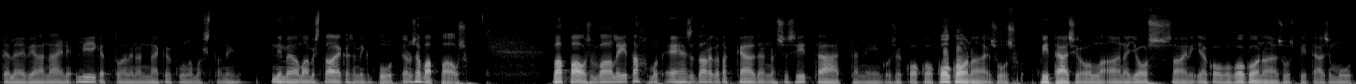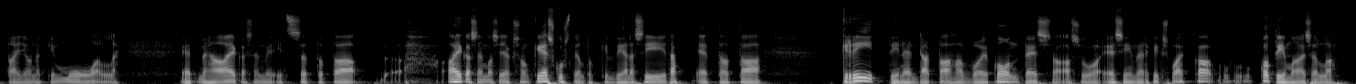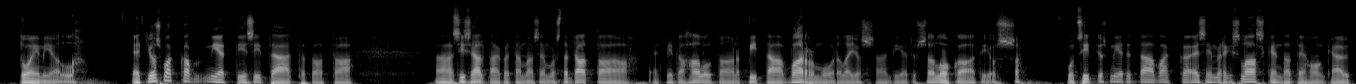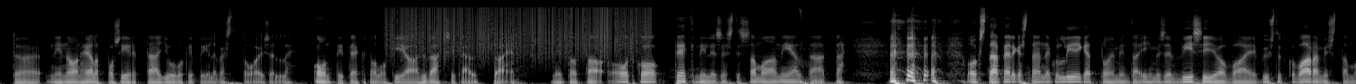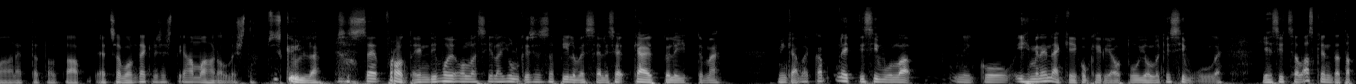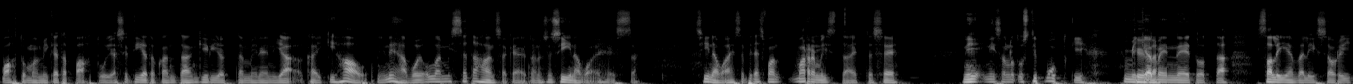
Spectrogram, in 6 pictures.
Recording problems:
crackling; noticeable; from 45 to 47 s; 10 dB below the speech

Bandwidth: 15 kHz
